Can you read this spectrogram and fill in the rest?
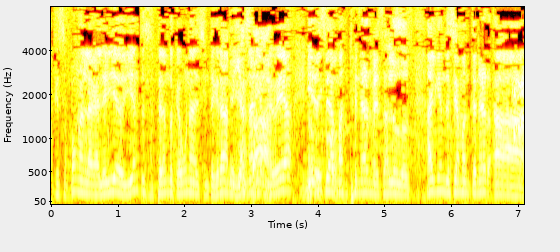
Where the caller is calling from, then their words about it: Bahía Blanca, Buenos Aires Province, Argentina; Hola, bombonazo … de Bahía Blanca.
